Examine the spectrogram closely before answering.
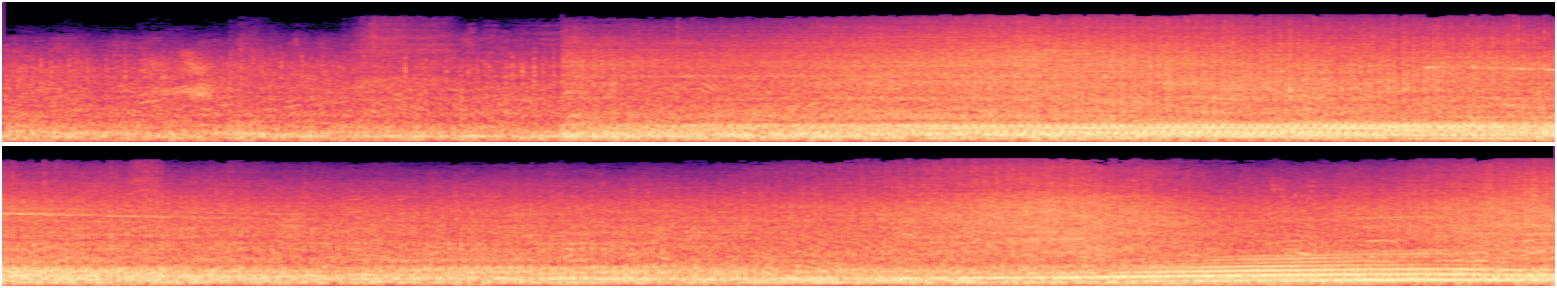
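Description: Motorcycle engines rumble loudly close by.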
